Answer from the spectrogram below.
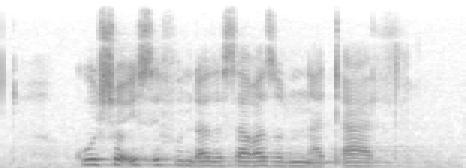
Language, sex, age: Zulu, female, 21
